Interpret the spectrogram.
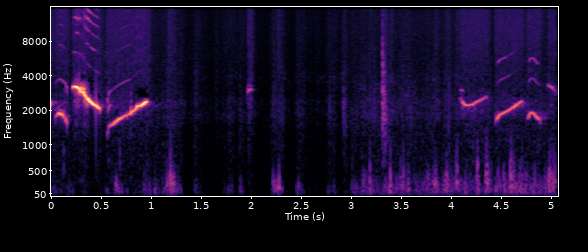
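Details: Green-winged saltator (trinca-ferro) giving its "curricutil" song type: a short run of clear whistled slurs, falling then rising, opening the clip, then a quiet gap with thumps and low rustling before fainter whistles return near the end.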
